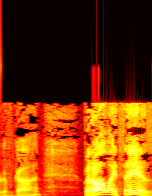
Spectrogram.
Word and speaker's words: aletheia: And then, aletheia. A-L, long E-T-H-E-I-A, aletheia. And aletheia is the Greek word for absolute truth.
